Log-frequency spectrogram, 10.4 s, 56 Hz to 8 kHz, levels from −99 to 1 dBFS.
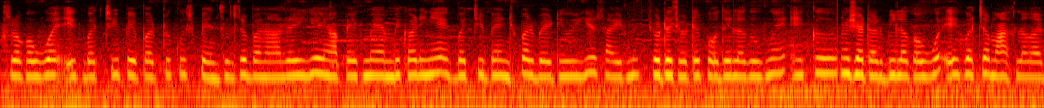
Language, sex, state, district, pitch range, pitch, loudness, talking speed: Hindi, female, Bihar, Saran, 240-255 Hz, 250 Hz, -37 LUFS, 265 wpm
